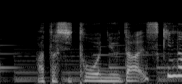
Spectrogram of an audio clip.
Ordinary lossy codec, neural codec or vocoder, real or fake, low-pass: none; none; real; 7.2 kHz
